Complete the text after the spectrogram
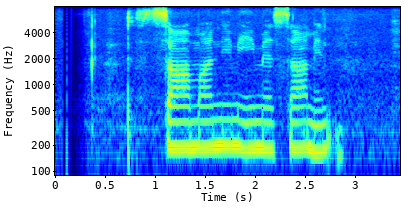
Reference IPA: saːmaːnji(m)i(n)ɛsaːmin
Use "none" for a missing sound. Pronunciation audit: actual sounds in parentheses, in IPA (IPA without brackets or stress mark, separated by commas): m, m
